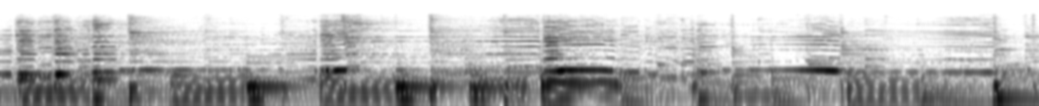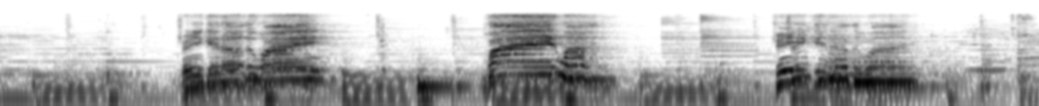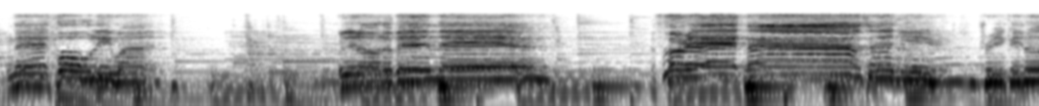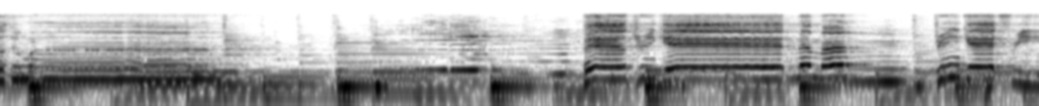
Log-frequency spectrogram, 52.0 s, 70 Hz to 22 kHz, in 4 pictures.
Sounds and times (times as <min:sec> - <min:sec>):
Music: 0:00.0 - 0:51.9.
